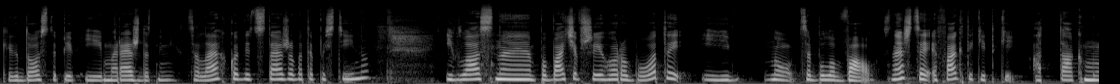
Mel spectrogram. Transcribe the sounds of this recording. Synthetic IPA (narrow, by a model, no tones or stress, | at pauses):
kɪxd̪ɔst̪ʊpʲiwimeɾʔɛʒd̪ɐt̪nemʲixt̪sɛlˠɛxkɔʋʲid̪st̪ɛʒʊʋɐt̪ɪpɔsʲtʲijnɔ | iʋlˠɑsnɛpɔbɑt͡ʃɪwʃɪjɔɦɔɾɔbɔt̪ɪ | i | nut̪sɛbʊlˠɔʋɑwznɑjɪʃt̪sɛjʔefɛkt̪jɐkɪjt̪ɐ̥kɪ̰jɐt̪ɑkm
